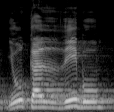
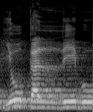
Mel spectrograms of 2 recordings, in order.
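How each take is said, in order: First: The middle consonant is a 'th' sound. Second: The same.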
